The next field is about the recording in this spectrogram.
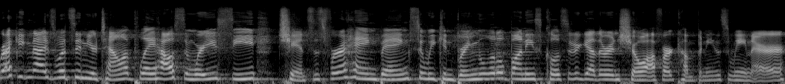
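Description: Over noticeable background noise, a woman with an American accent and a high pitch speaks at a fairly quick pace with very even loudness. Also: ordinary pitch variation. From Michigan, East Lansing. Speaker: comedian. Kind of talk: stand-up. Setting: stage with audience.

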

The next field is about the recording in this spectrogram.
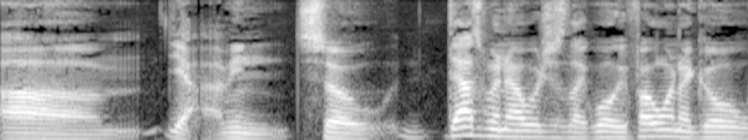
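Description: A man is heard in a very clean recording against a silent background. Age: 30s. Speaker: freelance journalist and photographer. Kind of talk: casual chat. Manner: halting.

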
